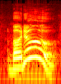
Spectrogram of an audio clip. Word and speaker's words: Bordeaux: thing about bordeaux it's written bordux but it's pronounced bordeaux strange but true explain that michael ashbury the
